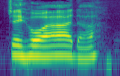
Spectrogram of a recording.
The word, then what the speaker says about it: Jehoiada: wherein Jehoiada," that's how you say it, "the priest, instructed him.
